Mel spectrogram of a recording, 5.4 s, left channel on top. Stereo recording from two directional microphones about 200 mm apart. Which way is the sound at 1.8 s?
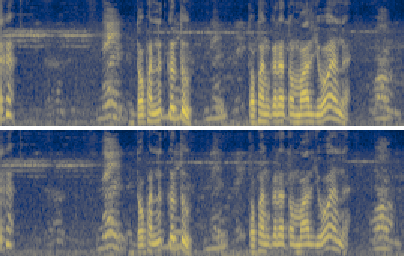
20° left (ahead or behind).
